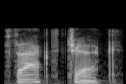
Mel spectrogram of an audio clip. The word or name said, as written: fact-check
